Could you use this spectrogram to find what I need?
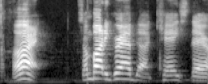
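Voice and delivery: full-on loud screaming shout. Announcing that somebody grabbed a case: screaming. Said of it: "I'm screaming again".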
